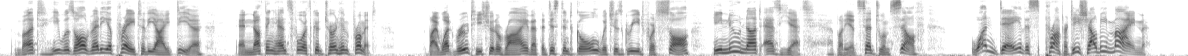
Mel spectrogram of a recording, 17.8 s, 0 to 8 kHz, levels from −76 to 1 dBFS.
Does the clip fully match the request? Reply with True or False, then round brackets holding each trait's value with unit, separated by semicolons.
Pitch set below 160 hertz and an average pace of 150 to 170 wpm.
True (140 Hz; 165 wpm)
